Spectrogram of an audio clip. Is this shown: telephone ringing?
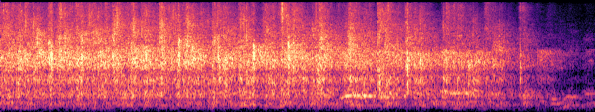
no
